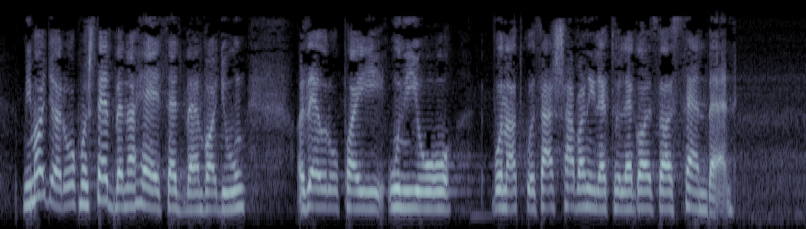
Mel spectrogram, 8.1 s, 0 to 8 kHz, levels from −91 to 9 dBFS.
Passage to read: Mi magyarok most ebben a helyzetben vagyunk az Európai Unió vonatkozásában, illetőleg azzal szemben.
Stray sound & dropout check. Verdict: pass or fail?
pass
